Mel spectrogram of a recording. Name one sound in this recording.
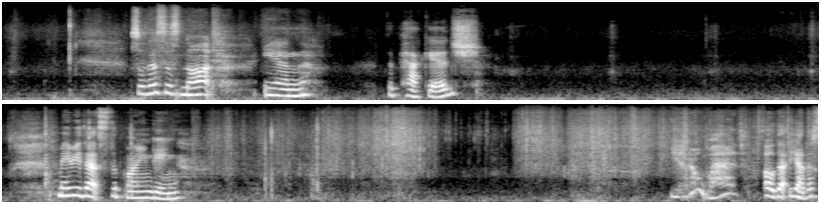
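Fabric rustles as a woman handles it.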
